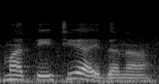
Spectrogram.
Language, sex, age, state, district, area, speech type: Goan Konkani, female, 30-45, Goa, Ponda, rural, spontaneous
